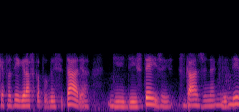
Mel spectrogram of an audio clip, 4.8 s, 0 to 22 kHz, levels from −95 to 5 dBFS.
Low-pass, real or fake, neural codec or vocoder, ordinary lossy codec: 3.6 kHz; fake; codec, 24 kHz, 0.9 kbps, DualCodec; none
